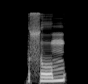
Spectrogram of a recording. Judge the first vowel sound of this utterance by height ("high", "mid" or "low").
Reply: mid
